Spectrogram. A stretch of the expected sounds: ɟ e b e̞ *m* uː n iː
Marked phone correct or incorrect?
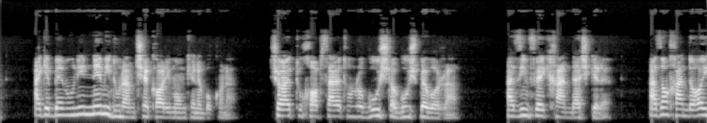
correct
